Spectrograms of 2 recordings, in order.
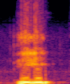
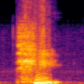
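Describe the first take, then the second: First: The first consonant has no puff of breath. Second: The first consonant has a puff of breath. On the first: The speaker calls it wrong. "not Di" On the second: The speaker calls it right. "And Dhi is Mahaprana"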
